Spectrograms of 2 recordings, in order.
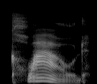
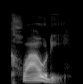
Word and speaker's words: cloud: Another tricky one is cloud and cloudy. The o u sound can be difficult. Cloud like loud.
